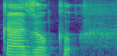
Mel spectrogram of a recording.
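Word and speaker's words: 家族: Bacanya kazoku.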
